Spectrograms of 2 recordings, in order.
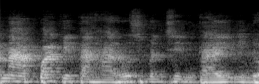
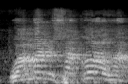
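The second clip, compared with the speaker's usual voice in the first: raised Arabic quote; 11 semitones higher than usual. Acted.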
